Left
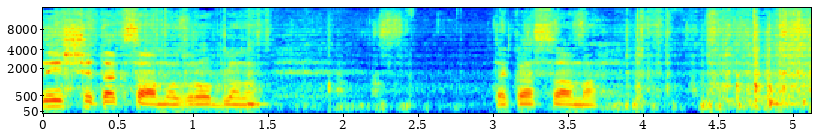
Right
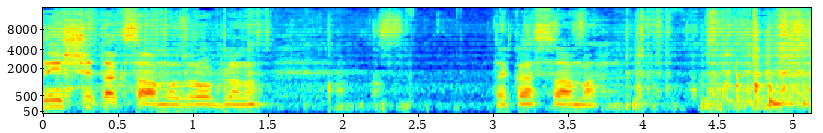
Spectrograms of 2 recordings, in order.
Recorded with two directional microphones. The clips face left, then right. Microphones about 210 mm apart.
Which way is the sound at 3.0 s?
30° left (ahead or behind).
